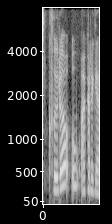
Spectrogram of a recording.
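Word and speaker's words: Cluedo: Cludo. Am I pronouncing that correctly? It's Cludo.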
